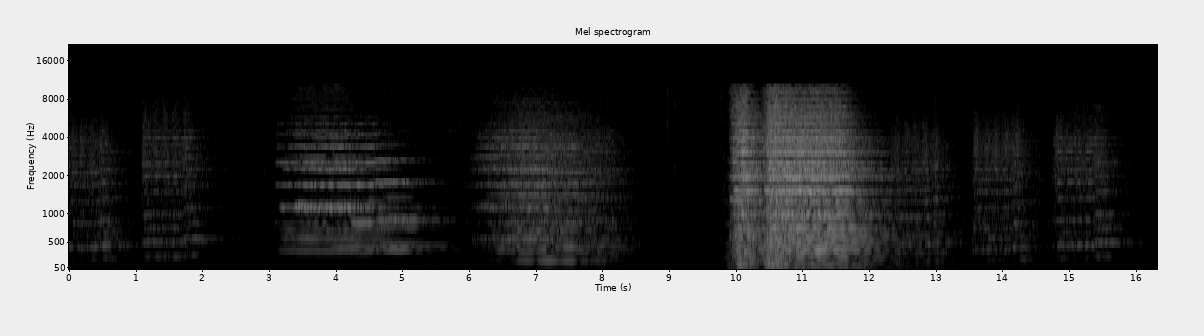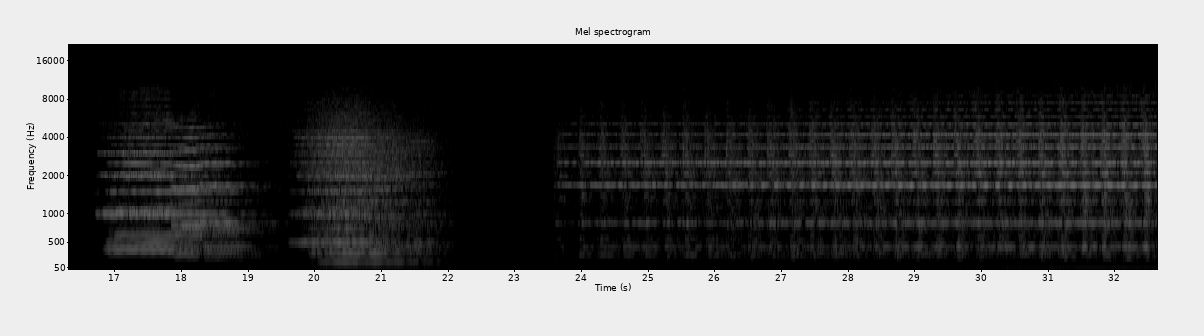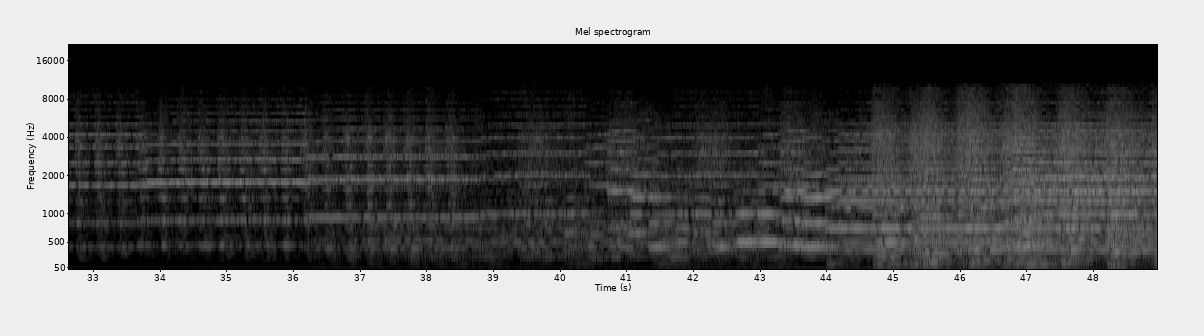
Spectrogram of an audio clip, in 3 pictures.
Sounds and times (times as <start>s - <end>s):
Classical music: 3.1s - 8.4s, 9.8s - 15.3s, 16.8s - 22.0s, 24.0s - 48.9s.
